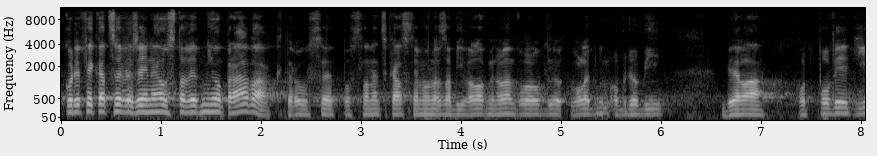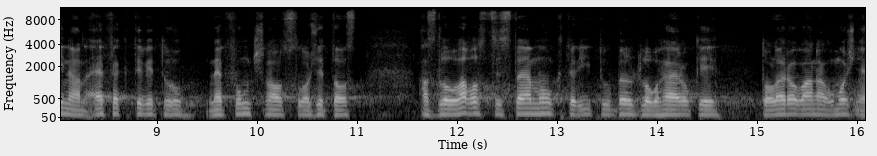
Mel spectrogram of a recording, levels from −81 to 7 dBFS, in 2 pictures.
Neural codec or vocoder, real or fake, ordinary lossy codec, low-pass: vocoder, 44.1 kHz, 128 mel bands, Pupu-Vocoder; fake; Opus, 24 kbps; 9.9 kHz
